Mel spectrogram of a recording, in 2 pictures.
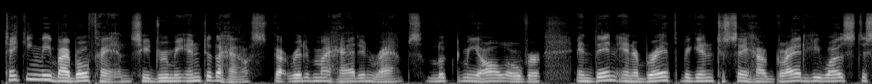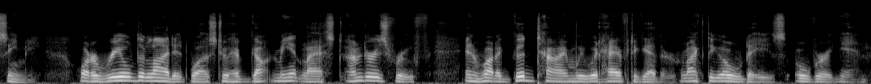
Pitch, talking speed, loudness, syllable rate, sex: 140 Hz, 230 wpm, -20 LUFS, 5.0 syllables/s, male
